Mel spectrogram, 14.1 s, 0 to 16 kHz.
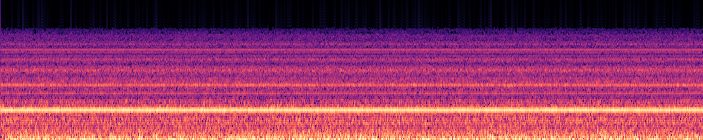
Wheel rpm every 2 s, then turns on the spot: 0, 0, 0, 0, 0, 0, 0.
none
